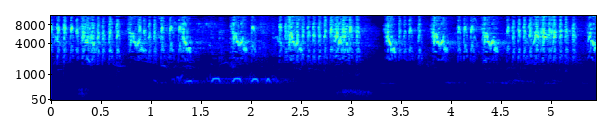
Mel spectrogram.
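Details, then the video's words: House sparrows chirp rapidly and noisily in tight bursts of harsh, high notes, a faint low coo and a soft thud heard briefly among them. "house sparrow chirping"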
